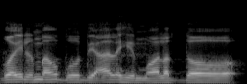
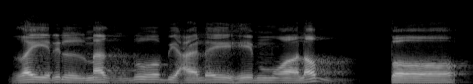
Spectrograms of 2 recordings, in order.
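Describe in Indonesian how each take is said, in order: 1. Konsonan ganda itu dibaca pendek, dengan satu ketukan. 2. Konsonan ganda itu dibaca panjang, dengan dua ketukan. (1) "kurang, enggak sempurna" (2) "Itu ada dua dua gerakan. Tek tek. Sebab itu apa? Ada tasdidnya"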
